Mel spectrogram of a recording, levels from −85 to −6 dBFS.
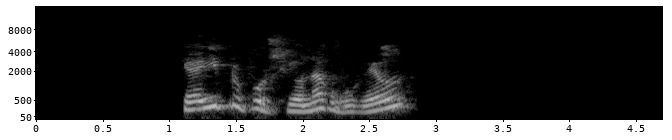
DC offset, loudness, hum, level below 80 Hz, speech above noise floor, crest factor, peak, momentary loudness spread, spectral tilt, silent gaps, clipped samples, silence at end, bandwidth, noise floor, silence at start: under 0.1%; -36 LUFS; none; -82 dBFS; over 55 dB; 18 dB; -20 dBFS; 4 LU; -5 dB/octave; none; under 0.1%; 1.9 s; 7.2 kHz; under -90 dBFS; 1.1 s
